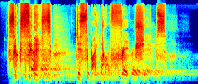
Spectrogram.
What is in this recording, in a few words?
announcer success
